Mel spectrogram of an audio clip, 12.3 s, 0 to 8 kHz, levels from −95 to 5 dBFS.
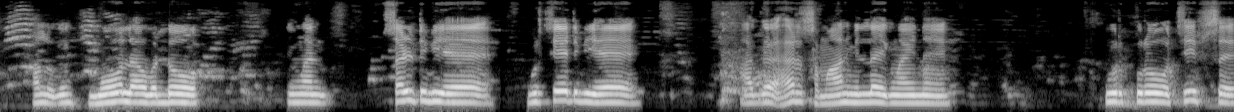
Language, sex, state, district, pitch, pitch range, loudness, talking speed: Rajasthani, male, Rajasthan, Churu, 180 Hz, 170-210 Hz, -14 LUFS, 100 wpm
